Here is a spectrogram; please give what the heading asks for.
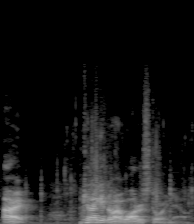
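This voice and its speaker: A man's voice: mid-range voice, big pitch swings, quick pace, fairly bright tone. A young man hosting a casual podcast, joking around and laughing often as he tells rambling stories. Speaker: podcast host. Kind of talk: casual chat. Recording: echoey room with faint noise.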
